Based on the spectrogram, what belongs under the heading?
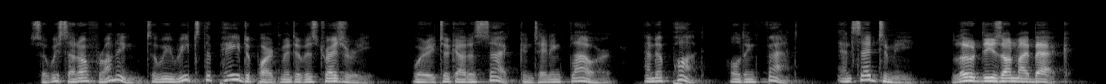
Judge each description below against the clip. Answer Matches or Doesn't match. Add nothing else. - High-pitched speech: Doesn't match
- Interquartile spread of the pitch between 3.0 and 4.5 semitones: Doesn't match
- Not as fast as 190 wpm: Doesn't match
